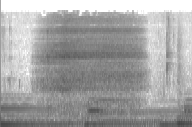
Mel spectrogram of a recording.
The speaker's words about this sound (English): So this one right here, we gonna we gonna take a deep breath,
